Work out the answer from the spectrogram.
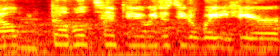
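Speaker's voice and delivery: plain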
